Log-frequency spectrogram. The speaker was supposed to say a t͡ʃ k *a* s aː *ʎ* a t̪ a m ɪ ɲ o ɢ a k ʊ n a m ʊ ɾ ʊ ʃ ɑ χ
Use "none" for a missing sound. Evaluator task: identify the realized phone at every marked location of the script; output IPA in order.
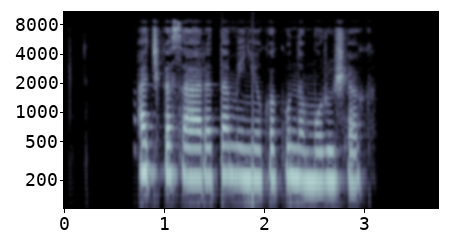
a, ɾ

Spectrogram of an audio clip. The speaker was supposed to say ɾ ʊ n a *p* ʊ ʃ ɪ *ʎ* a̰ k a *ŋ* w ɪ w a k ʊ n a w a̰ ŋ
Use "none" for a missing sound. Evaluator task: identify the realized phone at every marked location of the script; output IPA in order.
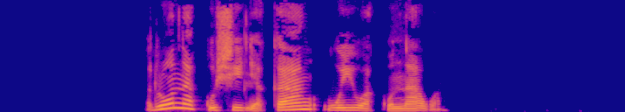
k, ʎ, ŋ

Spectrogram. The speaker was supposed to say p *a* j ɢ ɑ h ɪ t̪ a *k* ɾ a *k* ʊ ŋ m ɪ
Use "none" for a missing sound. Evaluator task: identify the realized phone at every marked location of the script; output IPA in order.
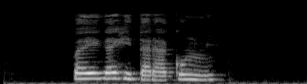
ɑ, none, k

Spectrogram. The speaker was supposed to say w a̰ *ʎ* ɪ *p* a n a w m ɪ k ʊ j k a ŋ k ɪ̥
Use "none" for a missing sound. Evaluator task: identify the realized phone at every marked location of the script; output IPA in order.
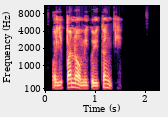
ʎ, p

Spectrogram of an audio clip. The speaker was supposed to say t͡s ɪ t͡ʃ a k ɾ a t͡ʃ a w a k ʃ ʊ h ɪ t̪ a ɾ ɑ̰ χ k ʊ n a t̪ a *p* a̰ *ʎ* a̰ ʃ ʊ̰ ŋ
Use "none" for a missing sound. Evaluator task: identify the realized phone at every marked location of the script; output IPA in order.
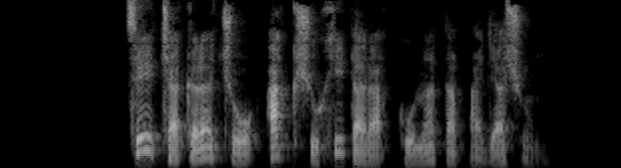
p, ʎ

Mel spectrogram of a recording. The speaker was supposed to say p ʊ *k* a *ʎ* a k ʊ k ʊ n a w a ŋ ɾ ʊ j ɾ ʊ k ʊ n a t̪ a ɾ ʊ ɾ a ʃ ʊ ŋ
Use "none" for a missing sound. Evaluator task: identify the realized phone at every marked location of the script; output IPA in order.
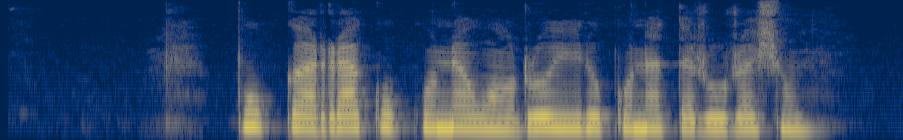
k, ɾ

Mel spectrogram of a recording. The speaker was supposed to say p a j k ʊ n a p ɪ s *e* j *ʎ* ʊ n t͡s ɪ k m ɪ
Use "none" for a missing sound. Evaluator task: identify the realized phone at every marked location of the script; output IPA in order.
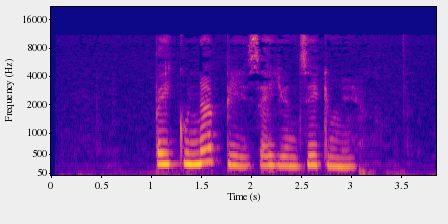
a, ʎ

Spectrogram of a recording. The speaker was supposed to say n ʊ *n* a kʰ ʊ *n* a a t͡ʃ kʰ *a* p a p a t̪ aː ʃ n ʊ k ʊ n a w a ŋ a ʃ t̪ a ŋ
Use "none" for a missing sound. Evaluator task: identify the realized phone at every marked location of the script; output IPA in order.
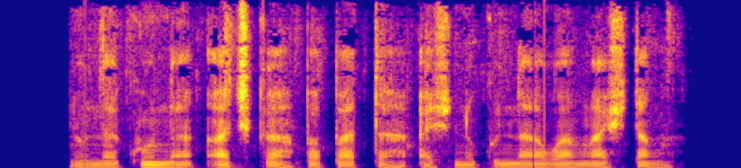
n, n, a

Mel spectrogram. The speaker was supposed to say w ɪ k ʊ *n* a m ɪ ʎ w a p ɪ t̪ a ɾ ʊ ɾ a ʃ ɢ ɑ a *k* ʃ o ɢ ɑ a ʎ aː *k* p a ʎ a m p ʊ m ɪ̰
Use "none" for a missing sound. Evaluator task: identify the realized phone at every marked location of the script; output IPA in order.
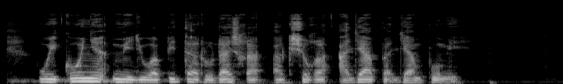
ɲ, k, none

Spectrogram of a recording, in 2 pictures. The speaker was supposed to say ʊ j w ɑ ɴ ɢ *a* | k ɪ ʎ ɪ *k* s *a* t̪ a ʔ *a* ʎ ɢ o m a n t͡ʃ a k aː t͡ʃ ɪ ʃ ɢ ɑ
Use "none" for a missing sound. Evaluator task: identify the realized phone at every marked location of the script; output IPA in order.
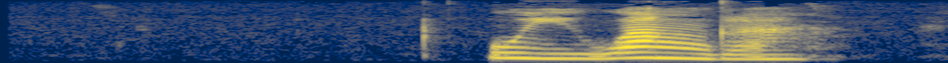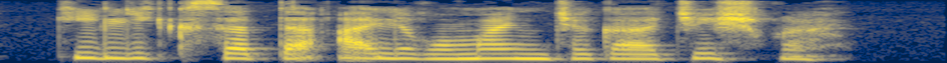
ɑ, k, a, ɑ

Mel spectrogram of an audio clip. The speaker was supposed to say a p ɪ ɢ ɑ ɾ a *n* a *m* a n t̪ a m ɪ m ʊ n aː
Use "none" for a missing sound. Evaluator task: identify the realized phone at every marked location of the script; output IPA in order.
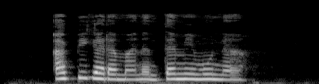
m, n

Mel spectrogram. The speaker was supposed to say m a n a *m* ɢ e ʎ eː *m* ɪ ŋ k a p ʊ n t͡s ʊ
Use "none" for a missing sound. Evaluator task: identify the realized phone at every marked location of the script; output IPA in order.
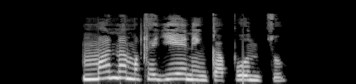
m, n

